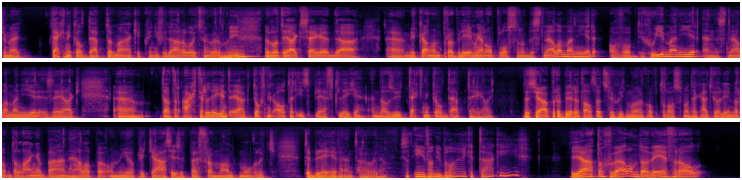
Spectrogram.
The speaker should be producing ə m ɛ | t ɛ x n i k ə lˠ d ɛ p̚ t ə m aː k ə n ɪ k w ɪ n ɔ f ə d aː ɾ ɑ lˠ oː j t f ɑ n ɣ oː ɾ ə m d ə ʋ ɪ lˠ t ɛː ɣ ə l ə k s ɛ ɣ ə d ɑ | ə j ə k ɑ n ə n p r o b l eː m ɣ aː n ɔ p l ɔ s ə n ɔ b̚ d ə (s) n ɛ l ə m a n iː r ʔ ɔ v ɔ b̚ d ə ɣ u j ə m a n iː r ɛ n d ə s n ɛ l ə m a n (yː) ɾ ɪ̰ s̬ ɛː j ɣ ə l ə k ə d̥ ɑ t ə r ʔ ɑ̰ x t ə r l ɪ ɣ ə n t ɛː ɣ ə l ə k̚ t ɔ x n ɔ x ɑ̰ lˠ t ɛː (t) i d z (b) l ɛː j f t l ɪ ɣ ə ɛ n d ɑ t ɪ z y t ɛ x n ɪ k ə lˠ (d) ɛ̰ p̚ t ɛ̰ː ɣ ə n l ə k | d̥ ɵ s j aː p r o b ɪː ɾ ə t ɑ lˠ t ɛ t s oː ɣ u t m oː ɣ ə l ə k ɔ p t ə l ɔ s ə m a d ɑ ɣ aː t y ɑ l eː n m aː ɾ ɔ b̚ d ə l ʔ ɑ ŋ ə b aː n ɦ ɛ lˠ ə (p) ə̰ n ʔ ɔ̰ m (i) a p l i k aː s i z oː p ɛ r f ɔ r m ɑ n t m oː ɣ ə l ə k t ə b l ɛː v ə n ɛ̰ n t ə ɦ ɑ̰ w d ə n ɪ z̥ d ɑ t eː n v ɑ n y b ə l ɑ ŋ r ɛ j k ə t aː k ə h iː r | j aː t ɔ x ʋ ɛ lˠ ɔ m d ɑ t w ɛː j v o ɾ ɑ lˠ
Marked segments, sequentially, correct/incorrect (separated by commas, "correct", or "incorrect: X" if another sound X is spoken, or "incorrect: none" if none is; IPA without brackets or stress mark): correct, incorrect: iː, correct, correct, correct, correct, incorrect: y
